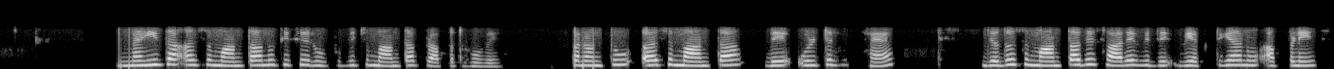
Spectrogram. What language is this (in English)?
Punjabi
